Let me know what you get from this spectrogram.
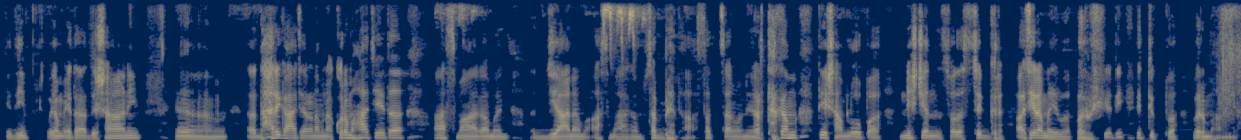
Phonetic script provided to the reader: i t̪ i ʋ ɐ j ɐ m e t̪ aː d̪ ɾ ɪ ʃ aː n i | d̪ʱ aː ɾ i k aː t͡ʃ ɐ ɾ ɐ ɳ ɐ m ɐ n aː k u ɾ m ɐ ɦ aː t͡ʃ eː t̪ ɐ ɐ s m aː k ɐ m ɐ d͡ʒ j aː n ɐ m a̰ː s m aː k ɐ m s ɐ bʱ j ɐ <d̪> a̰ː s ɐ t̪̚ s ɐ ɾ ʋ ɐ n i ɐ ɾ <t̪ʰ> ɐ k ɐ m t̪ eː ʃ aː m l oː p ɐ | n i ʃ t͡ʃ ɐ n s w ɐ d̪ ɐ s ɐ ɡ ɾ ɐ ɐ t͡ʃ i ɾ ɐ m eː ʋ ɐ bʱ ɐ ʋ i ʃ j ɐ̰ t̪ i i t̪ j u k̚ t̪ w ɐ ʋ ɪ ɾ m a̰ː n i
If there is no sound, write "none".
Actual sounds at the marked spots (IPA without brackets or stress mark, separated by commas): t̪, t̪ʰ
